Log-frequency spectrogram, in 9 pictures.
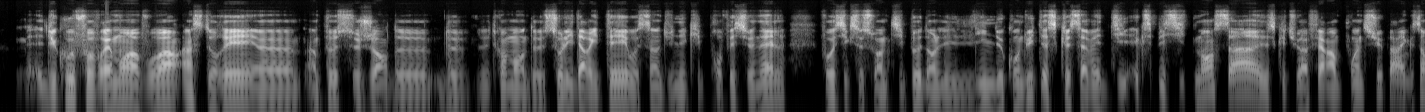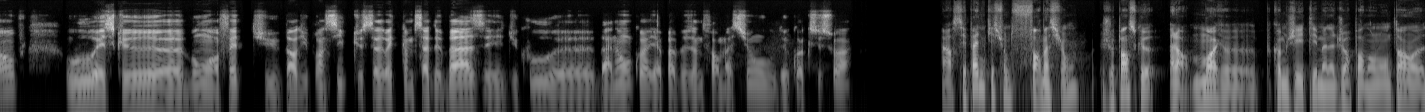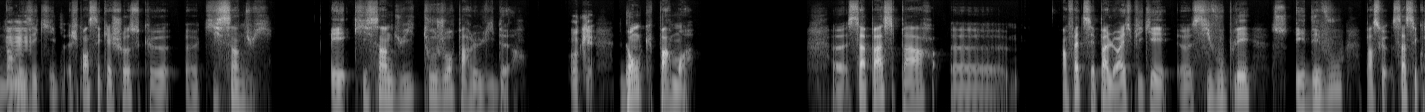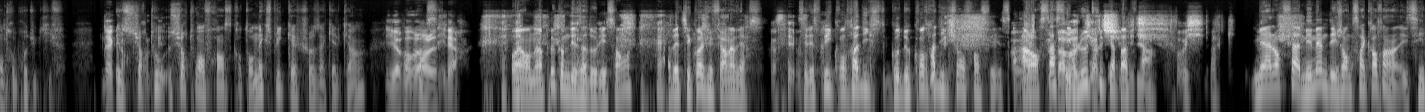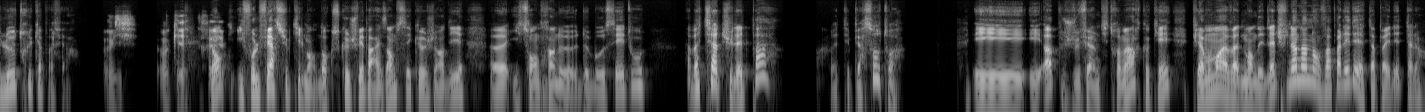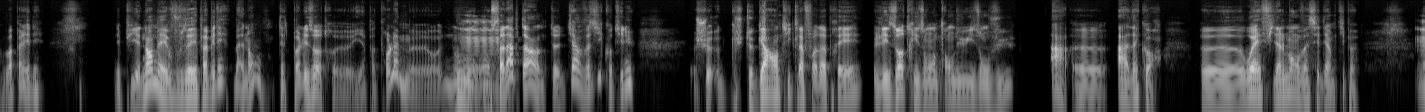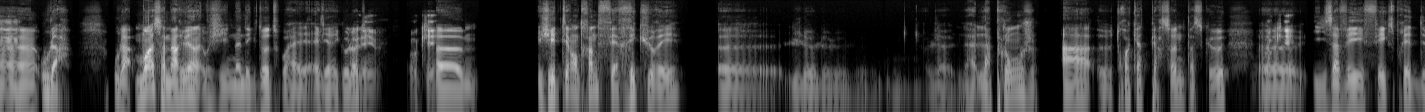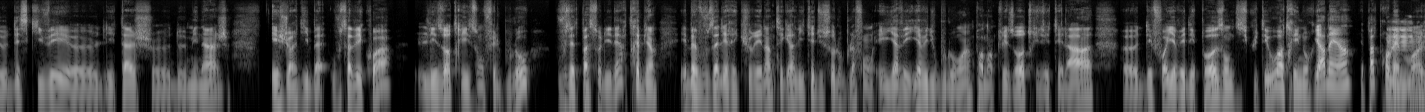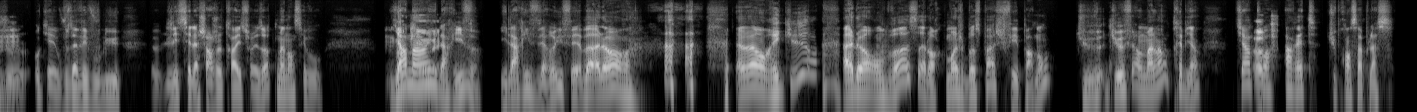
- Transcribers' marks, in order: laugh; laughing while speaking: "je suis, oui, OK"; tapping; put-on voice: "Ah bah tiens, tu l'aide pas ? Bah, tu es perso toi"; put-on voice: "Bah, alors ! Et, alors on … je bosse pas"; laugh
- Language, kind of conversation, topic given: French, podcast, Comment apprendre à poser des limites sans se sentir coupable ?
